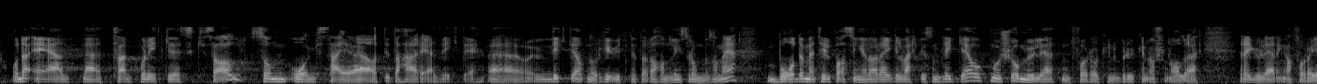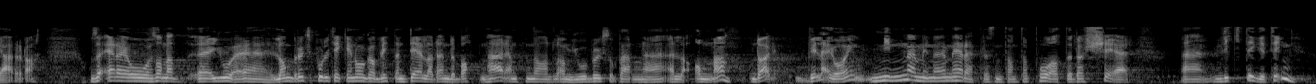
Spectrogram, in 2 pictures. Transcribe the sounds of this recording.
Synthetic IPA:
ʔɔ̰d̪ɛʔɛɾænt̪ʰʋæɖpʰʊliːt̪ɪsksɑ̰ːlsɔmoːɡsæɪəɾɑ̰t̪̚d̪ɛt̪ːəɦæ̰ːɾɛ̰ɾʔæ̰t̪ʋɪ̰kt̪ɪ̰ | ʋɪkt̪ɪɑt̪nɔɾɡəʔʉːt̪nʏt̪ːəɖ̪ɛhɑnd̪lɪŋsɾʊmːəsɔmɛɾ | boːd̪əmɛt̪ʰɪlpɑsɪŋəd̪ɑɾeːɡəlʋæɾkəsɔmlɪɡːəɾɔɡmɛɔʂo̰ːmʉːlɪheːt̪n̩fɔɾɔkʰʉnːəbɾʉːkənʔɑ̰ʂʊnʔɑ̰ːlə̰ɾɛɡʉlḛːɾɪ̰ŋɑ̰ɾfɔɾɔjæ̰ːɾə̰d̪ɑ̰ | ɔsɔʔɛɖɛjʊs̬ɔnːɑt̪julɑnbɾʉːkspʰʊlɪt̪ʰɪkːənoːɡhɑɾblɪt̪ːɛnd̪eːlɑʋd̪ɛnd̪ɛbɑt̪ːn̩hæːɾɛ̰nt̪n̩d̪ɛhɑnd̪ɑ̰ɾɔmjuːɾbɾʉːksʊpʋæːɾnəɛ̰lːə̰ɾʔɑ̰nːɑɔd̪ɑːʋɪljæ̰ɪjʊɛɡmɪnːəmɪnəməɾɛpɾəsnt̪ʰɑnt̪ɑpʰɔɑt̪̚d̪ɛʂeːɾ | ʋɪkt̪ɪɡət̪ʰɪŋː

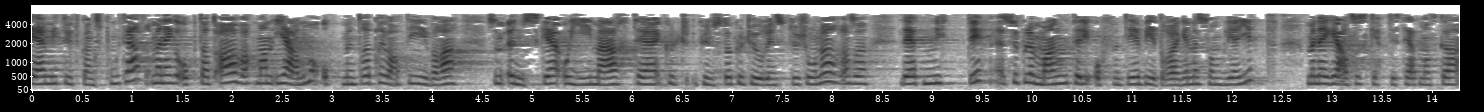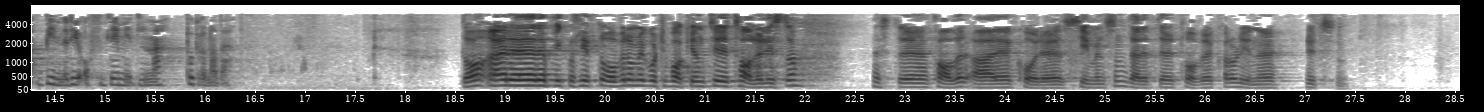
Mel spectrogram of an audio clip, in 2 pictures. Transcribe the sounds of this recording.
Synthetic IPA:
d̪ɛæʁmɪt̪ʉːt̪ɡɑŋspʰʊŋkt̪hæːʁmɛnɛɡæɾʔɔpt̪ʰɑt̪ːɑʋɑt̪mɑnjæːʁnəmɔʔɔpːmʉnt̪ʁəpʰʁɪʋɑːt̪əjiːʋəʁə | sɔmœnskəɾʔɔjiːmæɪʁt̪ʰɪlkʉkʰʉnst̪ɔkʉlt̪ʰʉːʁɪnst̪ɪ̥t̪ʉʂuːnəʁɑlsɔ | d̪ɛæɛt̪nʏt̪ːɪsʉpləmɑŋːt̪ʰɪld̪ɪʔɔfːənt̪lɪəbiːd̪ɾɑːɡənəsɔmblɪʁjɪt̪ːmɛnɛɡæɾɑ̰lsɔskɛpt̪ɪsk̚t̪ʰɪlɑt̪mɑnskɑbɪnːəd̪ɪʔɔfənt̪lɪəmɪd̪lənəpʰɔɡɾʉnːɑ̰ʋd̪ɛ̰ | d̪̥ɑʔæɾɾɛpʰlɪkːɔʂɪft̪əoːʋəɾɔmʋɪɡoːʈʰɪlbɑːkəjɛnt̪ʰɪlt̪ʰɑːləɭɪst̪ɑ | nɛst̪ət̪ʰɑːləɾæɾkʰoːɾəsiːmɛnsnd̪æɾɛt̪ːəɾt̪ʰoːʋəkʰɑɾʊliːnə | nʏt̪sn

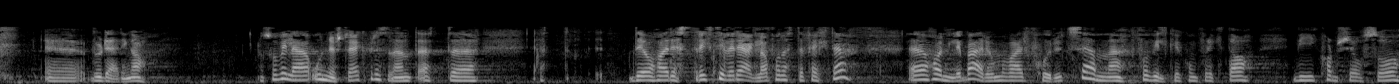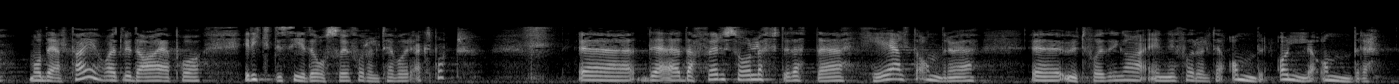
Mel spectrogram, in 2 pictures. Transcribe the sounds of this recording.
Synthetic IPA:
ʋʉɖḛːɾɪŋɑ | ɔsɔʋɪljæɪʔʉnːəʂʈ̪ɾeːkpʰɾɛsɪd̪ɛnt̪ʰɛ̰t̪ | ʔɛt̪ | d̪ɛɔɦɑːɾɛst̪ɾɪkt̪ʰiːʋəɾeːɡlɑɾpʰɔd̪ɛt̪ːəfɛlt̪ə | ɦɑnd̪əbæːɾəɔmɔʋæːɾfɔɾʉt̪seːnːəfɔɾʋɪlkəkʰʊnflɪkt̪ɑɾ | ʋɪkʰɑnʂəɔsːɔ | mɔd̪eːlt̪ʰɑːɪɔɑt̪ʋɪd̪ɑːæɾpʰɔɾɪkt̪ɪsiːd̪əɔsːɔɪfɔɾhɔlt̪ʰɪlʋoːɾɛ̰kspɔʈː | d̪ɛæd̪æɾfɔɾsɔlœft̪əd̪ɛt̪ːəheːlt̪ʰɑ̰nd̪ɾə | ʉːt̪fɔɾd̪ɾɪŋɑɛ̰nɪfɔɾhɔlt̪ʰɪ̰lʔɑnʔɑlːə̰ʔɑnd̪ɾə

